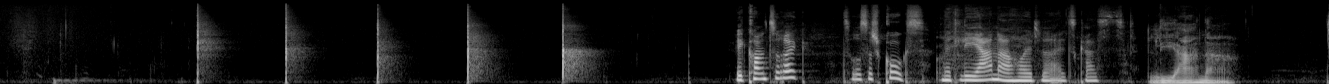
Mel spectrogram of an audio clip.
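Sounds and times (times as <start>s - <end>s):
sharp hand claps: 2.0s - 3.2s, 3.8s - 6.1s
speech: 7.4s - 12.4s.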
